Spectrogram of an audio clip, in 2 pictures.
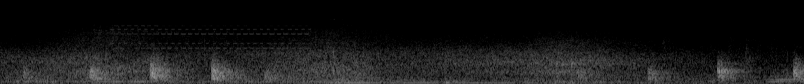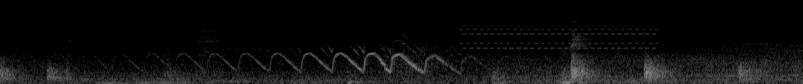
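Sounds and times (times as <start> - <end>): soft knocks: 0.2 - 3.1, 5.8 - 8.8, 12.7 - 14.8, 15.4 - 15.9.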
